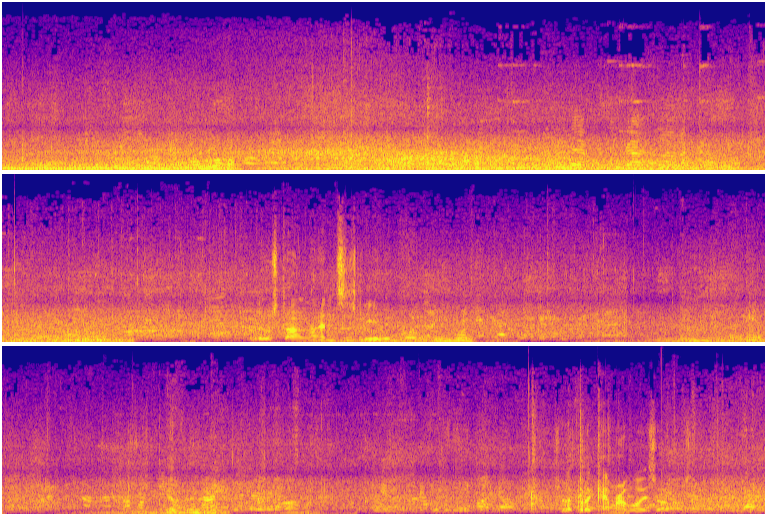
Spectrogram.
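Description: Men and women talk excitedly nearby.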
